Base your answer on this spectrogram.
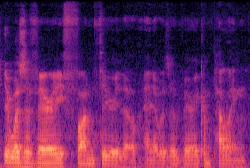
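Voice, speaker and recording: A man's voice: low voice, steady tone, normal speed, a crowd in the background. A man chatting casually as a panelist in a movie review discussion.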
